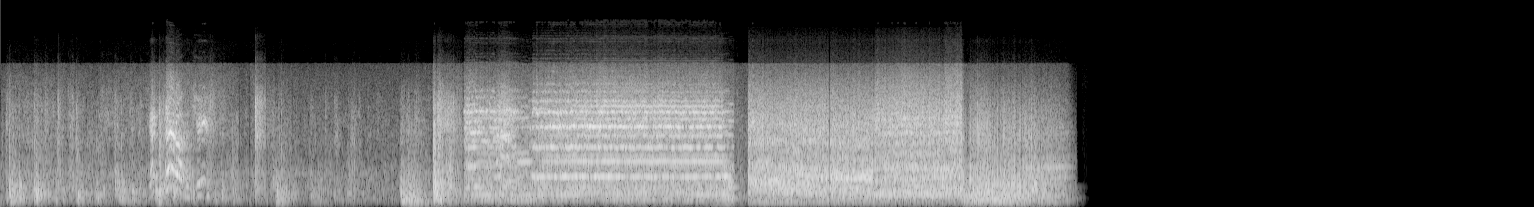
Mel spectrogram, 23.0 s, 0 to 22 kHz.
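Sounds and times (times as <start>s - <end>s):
film score music: 6.8s - 14.4s.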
